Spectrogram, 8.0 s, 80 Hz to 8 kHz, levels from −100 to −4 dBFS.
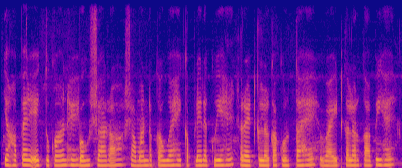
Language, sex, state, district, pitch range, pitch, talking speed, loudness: Hindi, female, Chhattisgarh, Balrampur, 220-240 Hz, 230 Hz, 185 wpm, -30 LUFS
